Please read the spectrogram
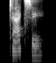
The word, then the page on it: taxi: Indian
